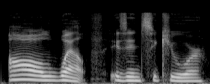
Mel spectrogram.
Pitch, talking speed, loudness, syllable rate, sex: 180 Hz, 115 wpm, -16 LUFS, 3.7 syllables/s, female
